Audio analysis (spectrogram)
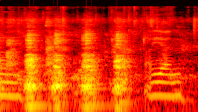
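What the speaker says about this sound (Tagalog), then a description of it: "So, ayan, iyak si Regine guys. Iyak" A weaned piglet cries in a backyard piggery, giving four loud squealing grunts in a steady rhythm close by, followed by a fainter drawn-out cry.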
